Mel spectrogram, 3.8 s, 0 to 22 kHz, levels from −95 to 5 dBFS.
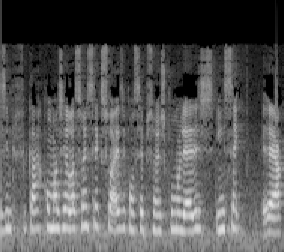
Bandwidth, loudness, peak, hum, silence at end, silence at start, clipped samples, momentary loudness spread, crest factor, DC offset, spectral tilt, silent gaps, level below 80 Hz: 11.5 kHz; -16 LUFS; 0 dBFS; none; 0 s; 0 s; under 0.1%; 6 LU; 16 dB; under 0.1%; -3.5 dB/octave; none; -44 dBFS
